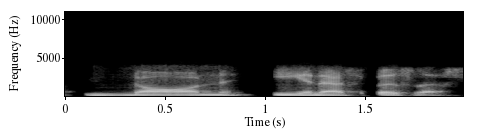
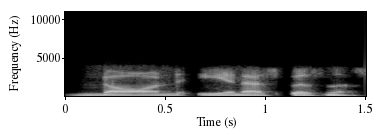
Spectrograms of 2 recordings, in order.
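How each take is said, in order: First: Non-E and S business said slowly, each word leaned on; slow down and hit non-E and S business; stress on non-E and S. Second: Said in the usual way. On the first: Shown as a demonstration. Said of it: "I emphasize the word non-E and S business". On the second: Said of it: "I emphasize the word".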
